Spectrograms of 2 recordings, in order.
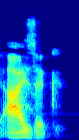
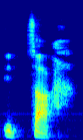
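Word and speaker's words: Itzach (יצחק): You say Isaac in our American pronunciation, but it's Itzach.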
